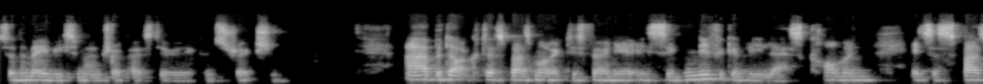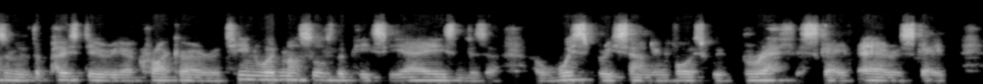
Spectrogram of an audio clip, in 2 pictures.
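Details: Adult male lecturer; normal voice.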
